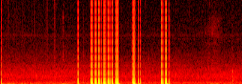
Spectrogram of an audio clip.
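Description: Sharp plastic-and-metal clicks of patch-lead plugs being handled and pushed into the sockets of a power electronics trainer board. There is a single click, then a quick rattling run of clicks about a second and a half in, then two more short clicks.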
